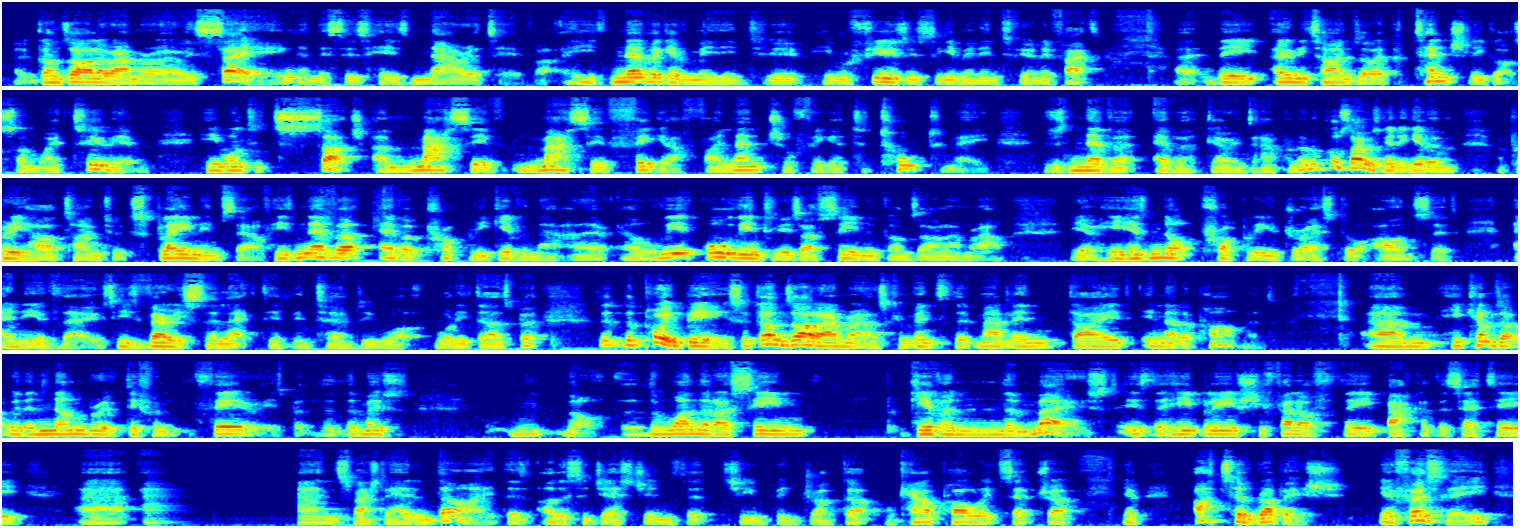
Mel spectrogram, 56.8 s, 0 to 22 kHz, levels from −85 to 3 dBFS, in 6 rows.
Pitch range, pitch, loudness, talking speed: 115-135 Hz, 125 Hz, -24 LUFS, 200 wpm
